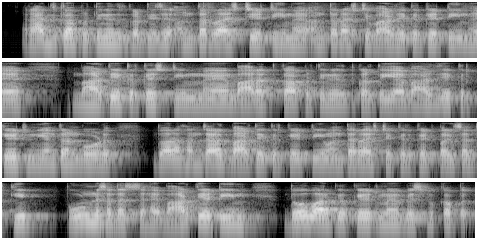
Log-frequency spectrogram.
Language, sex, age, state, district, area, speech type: Hindi, male, 30-45, Rajasthan, Karauli, rural, spontaneous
